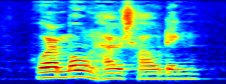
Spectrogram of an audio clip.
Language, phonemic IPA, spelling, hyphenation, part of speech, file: Dutch, /ɦɔrˈmoːn.ɦœy̯ˌɦɑu̯.dɪŋ/, hormoonhuishouding, hor‧moon‧huis‧hou‧ding, noun, Nl-hormoonhuishouding.ogg
- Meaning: hormonal system, system of developing or maintaining hormone levels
